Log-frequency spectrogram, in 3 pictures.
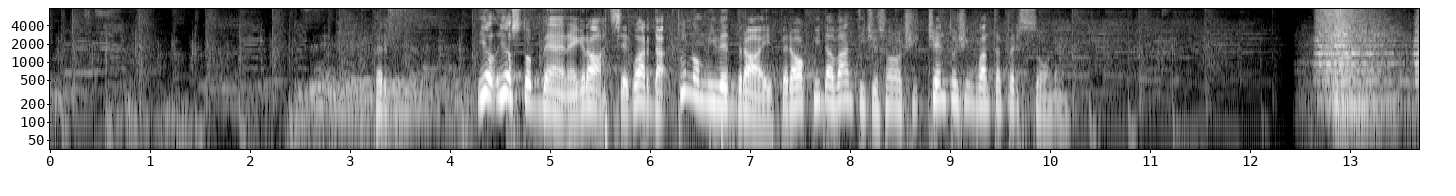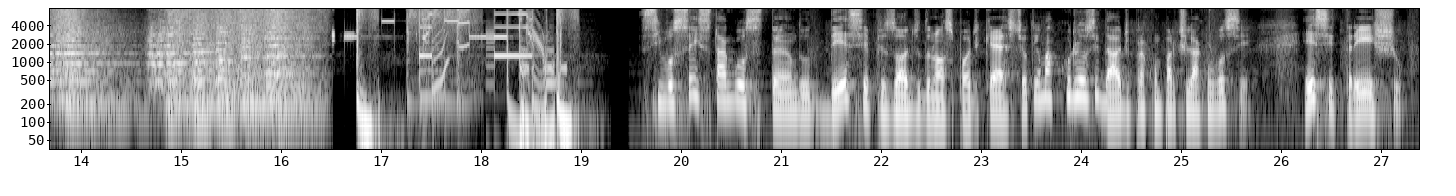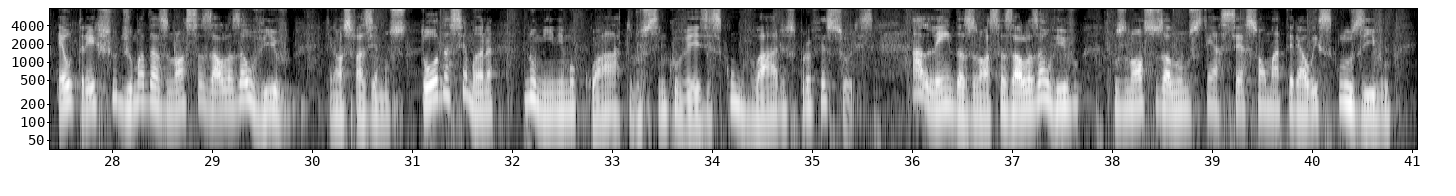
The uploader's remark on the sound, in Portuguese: Esta conversa foi gravada diretamente no nosso evento presencial de São Paulo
